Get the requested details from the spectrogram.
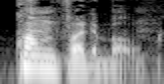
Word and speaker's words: comfortable: I don't feel comfortable. Alors, on va sentir confortable ou en créole ou du sac, justement confortable comme ça. Mais en anglais, you appuyez sur premier syllabe.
